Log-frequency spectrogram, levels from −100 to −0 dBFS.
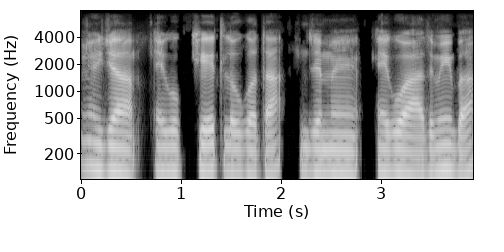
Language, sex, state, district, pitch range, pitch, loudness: Bhojpuri, male, Uttar Pradesh, Deoria, 110-120 Hz, 115 Hz, -19 LUFS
